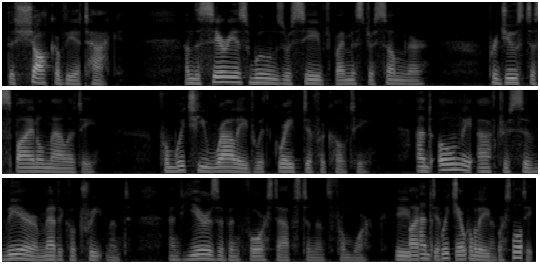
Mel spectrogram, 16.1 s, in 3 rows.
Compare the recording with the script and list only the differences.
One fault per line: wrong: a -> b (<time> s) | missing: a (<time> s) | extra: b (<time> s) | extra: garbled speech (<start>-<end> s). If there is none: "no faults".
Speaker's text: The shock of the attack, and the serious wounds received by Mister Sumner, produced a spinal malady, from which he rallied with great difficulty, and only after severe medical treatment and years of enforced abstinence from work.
extra: garbled speech (14.6-16.0 s)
